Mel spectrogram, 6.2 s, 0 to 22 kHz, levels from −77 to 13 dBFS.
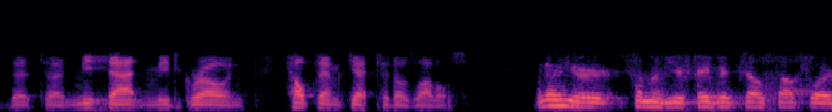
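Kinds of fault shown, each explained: G.729 codec: the whole speech clip runs through a narrowband 8 kbit/s coder, with nothing outside roughly 150 Hz to 3.7 kHz, so it sounds muffled, slightly rough and synthetic. The voice is rebuilt from a filter, pitch and sparse pulses rather than carried faithfully.
VoIP packet loss concealed by the speech codec: three gaps where the decoder guesses from its last pitch and filter and fades out. There's 140 ms after "that uh", 40 ms after "grow and help them", and 60 ms near 5.75 s, each stretched out from the sound before it and fading away.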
